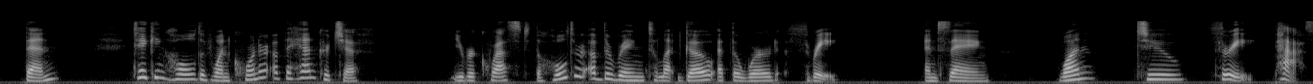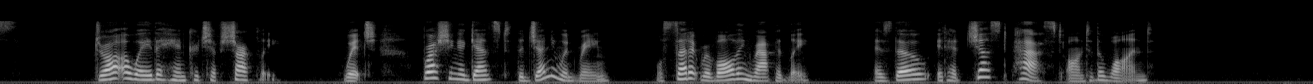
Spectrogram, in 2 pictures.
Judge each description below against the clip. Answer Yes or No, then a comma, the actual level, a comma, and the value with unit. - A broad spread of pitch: Yes, wide, 7.0 semitones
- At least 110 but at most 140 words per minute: Yes, slow, 135 wpm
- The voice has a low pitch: No, medium, 185 Hz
